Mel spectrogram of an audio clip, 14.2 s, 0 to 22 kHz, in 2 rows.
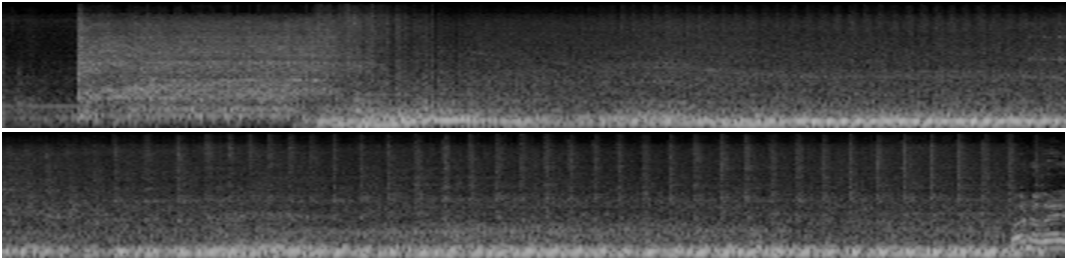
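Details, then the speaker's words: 2007 Cadillac Escalade with a flashing check-engine light and traction control light: it cranks, revs, then idles with an uneven stumble. The misfire stays on cylinder 8 after swapping coils 8 and 1, so the coil is ruled out; spark is not yet checked. "usted es afianzarme aquí a notar el 8 sigue siendo el del problema el 1 no tiene absolutamente nada que ver"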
